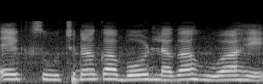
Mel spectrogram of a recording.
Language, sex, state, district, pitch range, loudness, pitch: Hindi, female, Bihar, Samastipur, 210-235 Hz, -14 LUFS, 225 Hz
